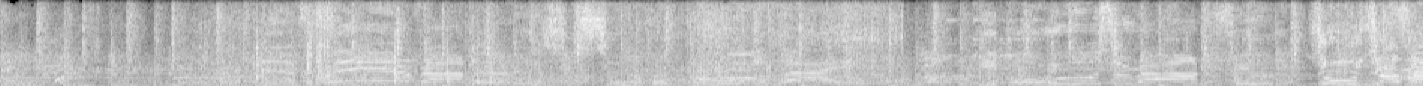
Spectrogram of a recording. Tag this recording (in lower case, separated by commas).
skateboard, music, speech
